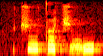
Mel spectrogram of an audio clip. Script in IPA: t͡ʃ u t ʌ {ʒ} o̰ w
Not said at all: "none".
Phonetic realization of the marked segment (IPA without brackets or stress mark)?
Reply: t͡ʃ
